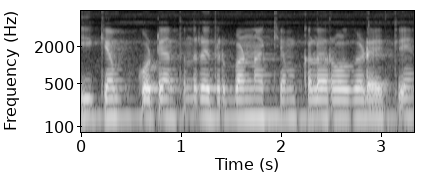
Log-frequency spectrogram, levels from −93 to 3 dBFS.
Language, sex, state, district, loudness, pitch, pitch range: Kannada, male, Karnataka, Belgaum, -17 LUFS, 140 Hz, 135-140 Hz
